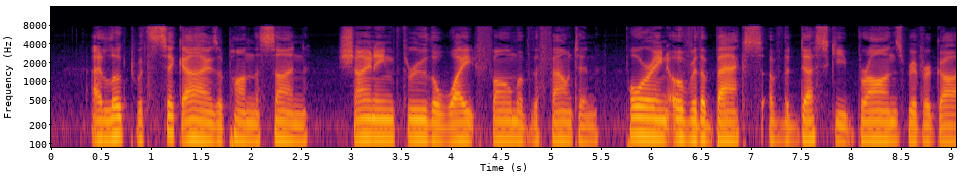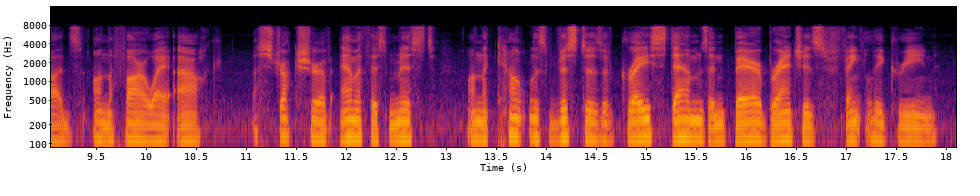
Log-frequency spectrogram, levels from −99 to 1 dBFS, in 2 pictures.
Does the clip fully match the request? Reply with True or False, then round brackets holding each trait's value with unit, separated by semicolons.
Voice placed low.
True (110 Hz)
